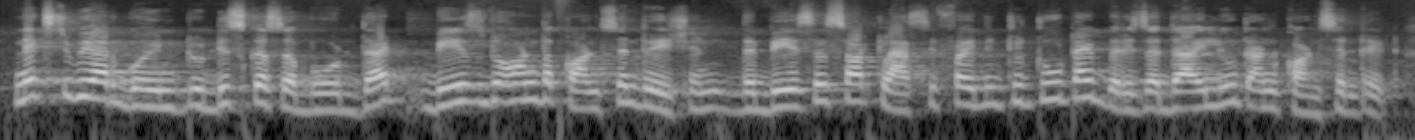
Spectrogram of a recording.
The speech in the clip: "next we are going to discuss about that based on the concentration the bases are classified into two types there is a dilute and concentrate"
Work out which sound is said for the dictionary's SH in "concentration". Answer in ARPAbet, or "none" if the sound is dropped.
SH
